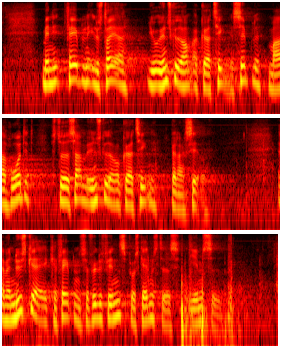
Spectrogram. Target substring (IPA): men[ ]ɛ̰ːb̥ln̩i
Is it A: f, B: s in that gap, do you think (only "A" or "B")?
A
